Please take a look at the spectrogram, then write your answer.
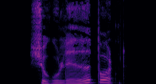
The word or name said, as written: chokoladebund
